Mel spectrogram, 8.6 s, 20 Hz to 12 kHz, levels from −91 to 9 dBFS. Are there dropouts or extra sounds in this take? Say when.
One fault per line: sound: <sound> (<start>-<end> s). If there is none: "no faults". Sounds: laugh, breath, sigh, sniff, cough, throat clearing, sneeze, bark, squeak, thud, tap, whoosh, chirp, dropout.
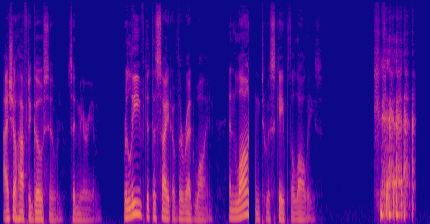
sound: dropout (5.0-5.1 s)
sound: laugh (7.5-8.3 s)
